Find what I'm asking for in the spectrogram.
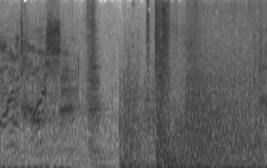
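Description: Tank gun firing in World of Tanks: a single heavy, close boom hits suddenly and trails into a rumbling echo, with someone talking before and around it.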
